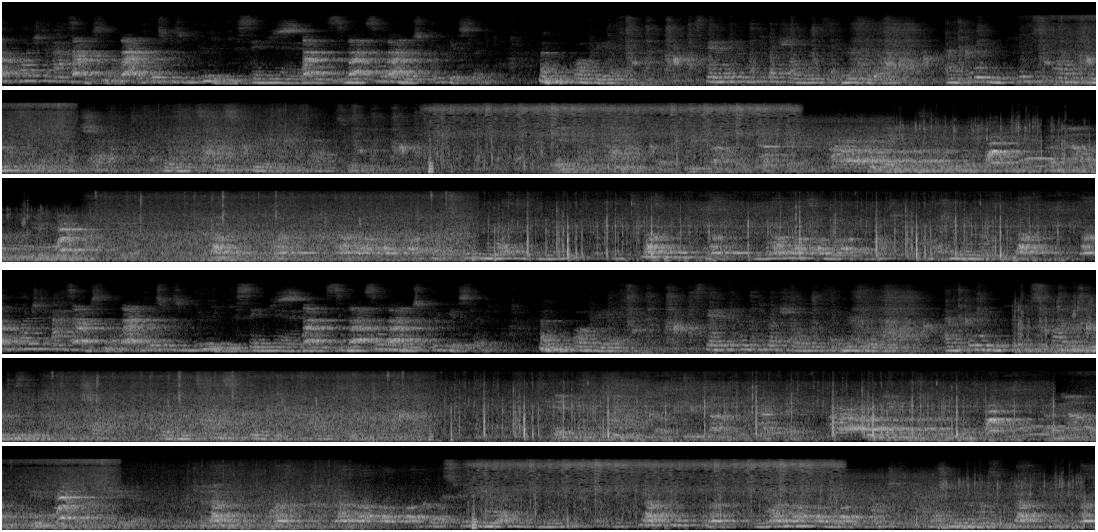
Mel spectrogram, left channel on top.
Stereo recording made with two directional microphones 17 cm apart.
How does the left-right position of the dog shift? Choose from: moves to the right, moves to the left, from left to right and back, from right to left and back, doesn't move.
moves to the right.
